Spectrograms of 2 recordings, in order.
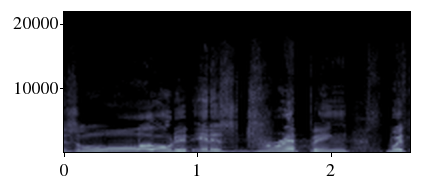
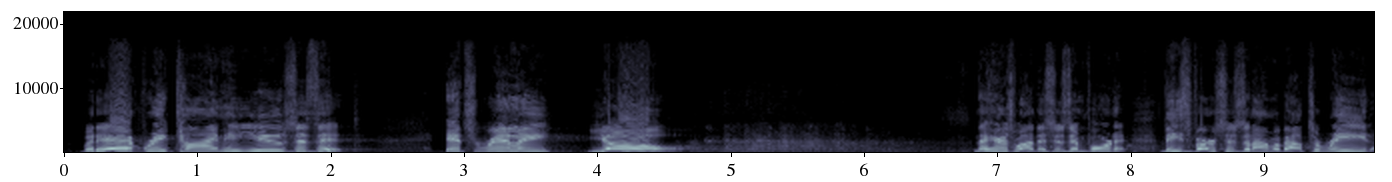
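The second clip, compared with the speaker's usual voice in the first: loud, high, energetic sermon delivery; loud high pastor firing up the congregation; full-force preaching; 3 semitones higher, 4 dB louder than usual. Acted. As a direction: preach it to the room, punching each point.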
